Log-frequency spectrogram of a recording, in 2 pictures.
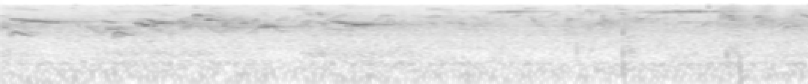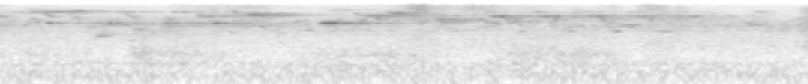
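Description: Faint songbirds chirping and calling, many short high chirps and whistles overlapping throughout, over quiet outdoor background.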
